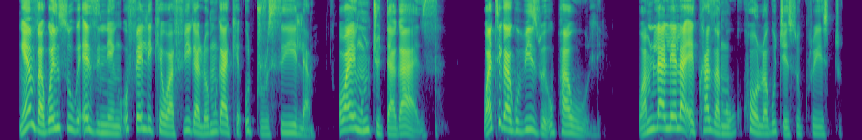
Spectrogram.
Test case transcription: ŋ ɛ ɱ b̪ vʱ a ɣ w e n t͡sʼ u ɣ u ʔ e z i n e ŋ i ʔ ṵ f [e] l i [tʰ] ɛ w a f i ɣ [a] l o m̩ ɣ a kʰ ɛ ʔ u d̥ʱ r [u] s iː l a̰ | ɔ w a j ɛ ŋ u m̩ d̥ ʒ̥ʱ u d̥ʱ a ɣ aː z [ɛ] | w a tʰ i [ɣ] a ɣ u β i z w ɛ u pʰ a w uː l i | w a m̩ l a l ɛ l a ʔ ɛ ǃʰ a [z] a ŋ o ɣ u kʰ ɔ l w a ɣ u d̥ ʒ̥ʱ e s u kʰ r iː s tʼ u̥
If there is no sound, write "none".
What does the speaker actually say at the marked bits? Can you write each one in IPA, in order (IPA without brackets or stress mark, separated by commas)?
e, kʰ, a, u, i, ɣ, z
